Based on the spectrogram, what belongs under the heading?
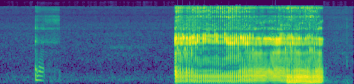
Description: French bulldog snoring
